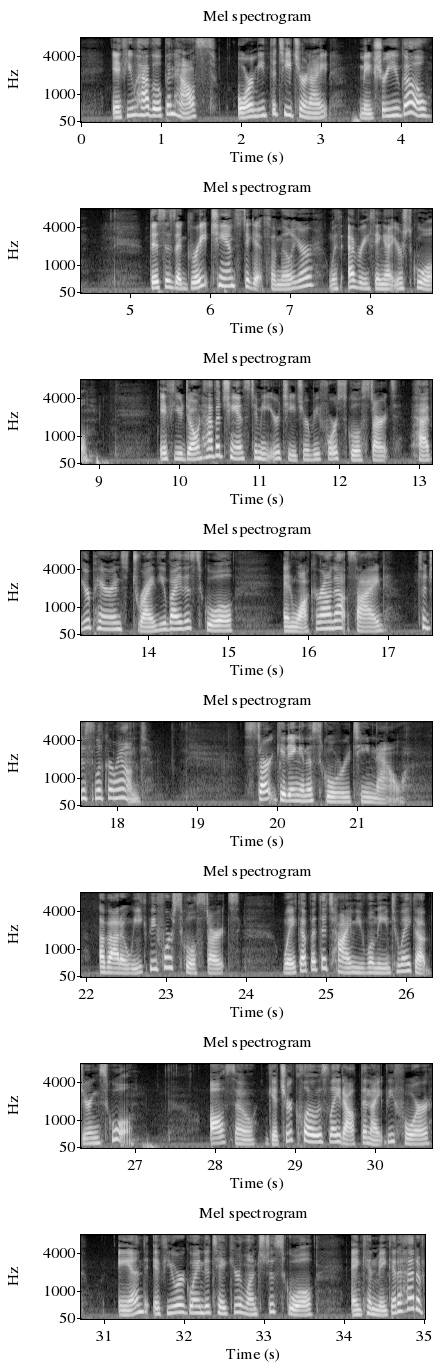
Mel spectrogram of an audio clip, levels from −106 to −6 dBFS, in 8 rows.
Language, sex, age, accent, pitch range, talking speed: English, female, 30-49, American, 140-235 Hz, 185 wpm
